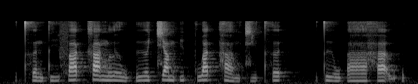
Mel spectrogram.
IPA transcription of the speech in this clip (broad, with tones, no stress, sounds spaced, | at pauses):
t̪ʰ ə˧˩ n t̪ i̤˨˩ f a˦˥ k̚ x a˧ ŋ l ə̤˨˩ w ʔ ɨ˧ ə̯ t͡ɕ a˧ m ʔ i˨˩ p̚ k w a˦˥ t̚ h a̤˨˩ m t͡ɕ i̤˨˩ t̪ʰ ə˦˥ t̚ | t̪ ɨ˧˩ w ʔ a̤ː˨˩ h a̰˧˨ w ʔ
